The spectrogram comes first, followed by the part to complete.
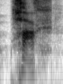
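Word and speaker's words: Pagh: Klingon ship which is the puck spelled with a GH you really get that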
